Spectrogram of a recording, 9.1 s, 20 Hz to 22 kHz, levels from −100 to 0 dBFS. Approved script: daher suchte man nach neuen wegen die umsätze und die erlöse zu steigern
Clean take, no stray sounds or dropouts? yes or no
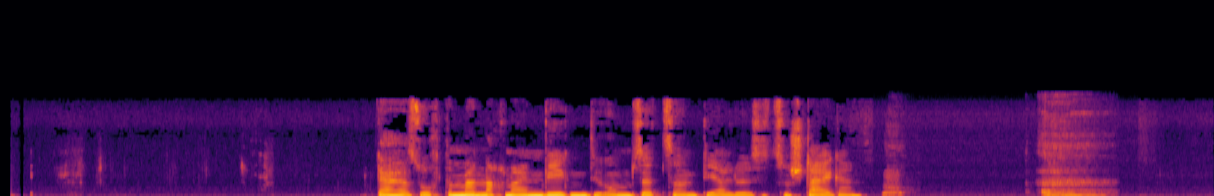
no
